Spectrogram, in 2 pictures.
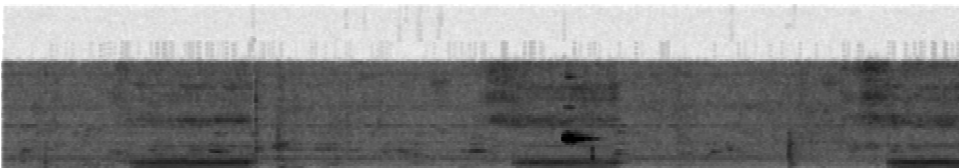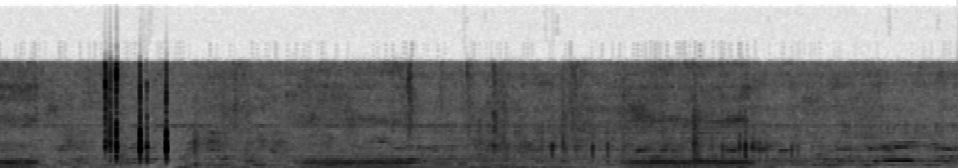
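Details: Snoring from a sleeping pug: rhythmic rattling snores, about five cycles, with faint room noise.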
